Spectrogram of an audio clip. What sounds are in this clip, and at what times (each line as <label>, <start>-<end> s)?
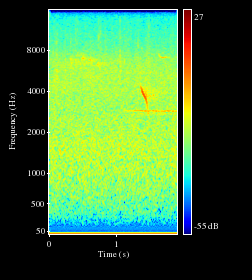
Chestnut-backed Chickadee call, 0-2 s
Evening Grosbeak call, 0-2 s
Golden-crowned Kinglet call, 0-2 s
Varied Thrush song, 0-2 s
rain, 0-2 s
